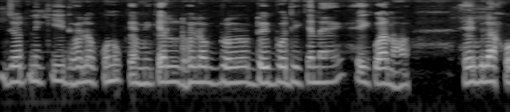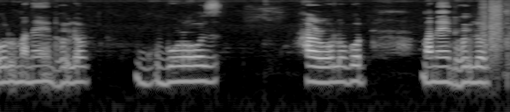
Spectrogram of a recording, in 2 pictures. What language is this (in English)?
Assamese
